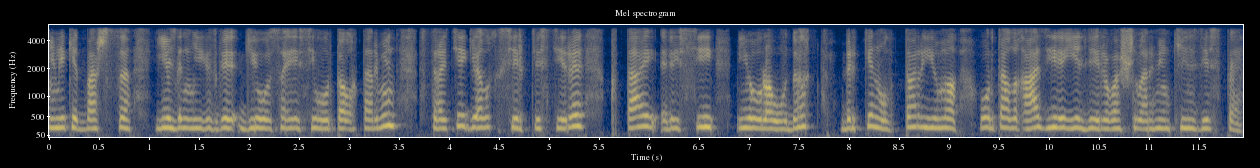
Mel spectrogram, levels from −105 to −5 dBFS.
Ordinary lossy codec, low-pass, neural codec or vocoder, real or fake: AAC, 48 kbps; 5.4 kHz; codec, 24 kHz, 1.5 kbps, HILCodec; fake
